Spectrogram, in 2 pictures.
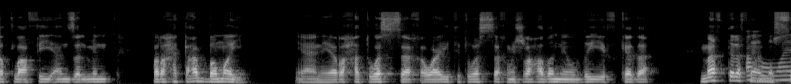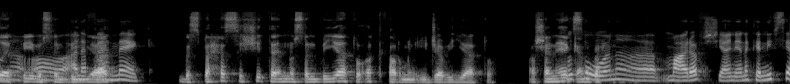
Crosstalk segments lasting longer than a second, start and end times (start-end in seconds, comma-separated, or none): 7.5-9.1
